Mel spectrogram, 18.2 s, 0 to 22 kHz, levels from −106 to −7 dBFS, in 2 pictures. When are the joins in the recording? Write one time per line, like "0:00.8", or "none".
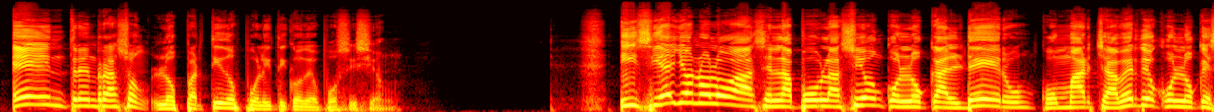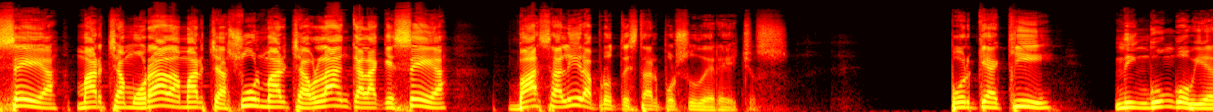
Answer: none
